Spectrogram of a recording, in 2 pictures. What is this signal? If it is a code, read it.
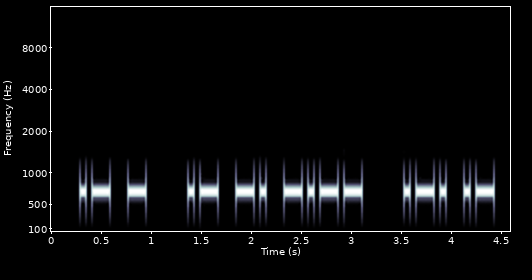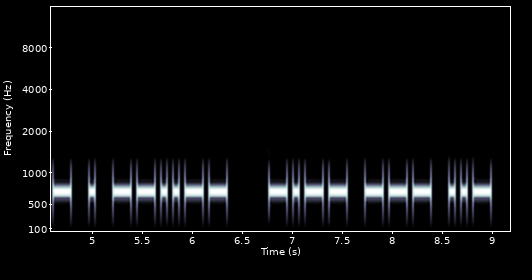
Morse code, heard as a keyed tone, about 20 wpm, 700 Hz. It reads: AT ANY RATE, YOU
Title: Sentences from Top 1000 Words - Review Part 4 - 20wpm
